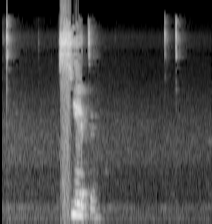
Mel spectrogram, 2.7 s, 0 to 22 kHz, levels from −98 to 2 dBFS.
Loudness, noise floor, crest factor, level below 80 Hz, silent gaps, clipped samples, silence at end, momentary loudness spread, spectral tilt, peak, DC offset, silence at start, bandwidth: -8 LUFS; -55 dBFS; 16 dB; -56 dBFS; none; 0.7%; 0.45 s; 23 LU; -1.5 dB/octave; 0 dBFS; under 0.1%; 0.1 s; over 20 kHz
